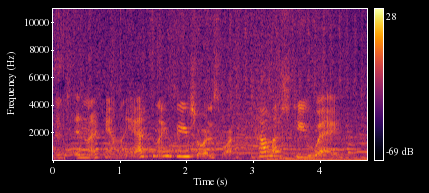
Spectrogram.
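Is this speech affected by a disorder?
Yes: cerebral palsy.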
